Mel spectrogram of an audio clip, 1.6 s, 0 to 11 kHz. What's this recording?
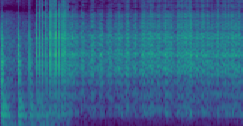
Sound effects > Objects / House appliances
OBJCoin-Samsung Galaxy Smartphone Dime, Drop, Spin 10 Nicholas Judy TDC
dime, drop, foley, Phone-recording, spin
